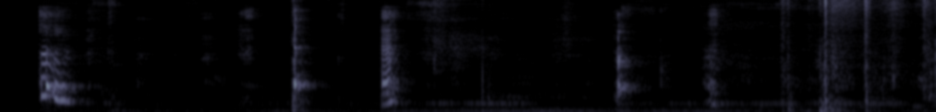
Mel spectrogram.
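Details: Infant hiccups while happy: short, sharp catching sounds at irregular intervals, with soft baby vocal sounds between them.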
